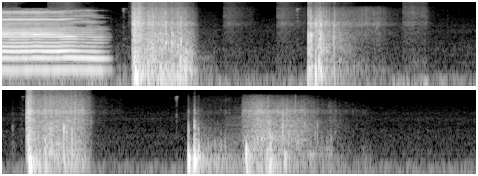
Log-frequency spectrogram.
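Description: Blocks break with short, crunching digging sounds.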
